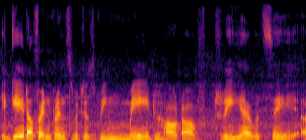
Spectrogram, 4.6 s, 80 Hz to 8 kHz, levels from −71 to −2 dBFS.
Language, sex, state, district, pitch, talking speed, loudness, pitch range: English, male, Karnataka, Bangalore, 125 Hz, 185 wpm, -16 LUFS, 115-145 Hz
